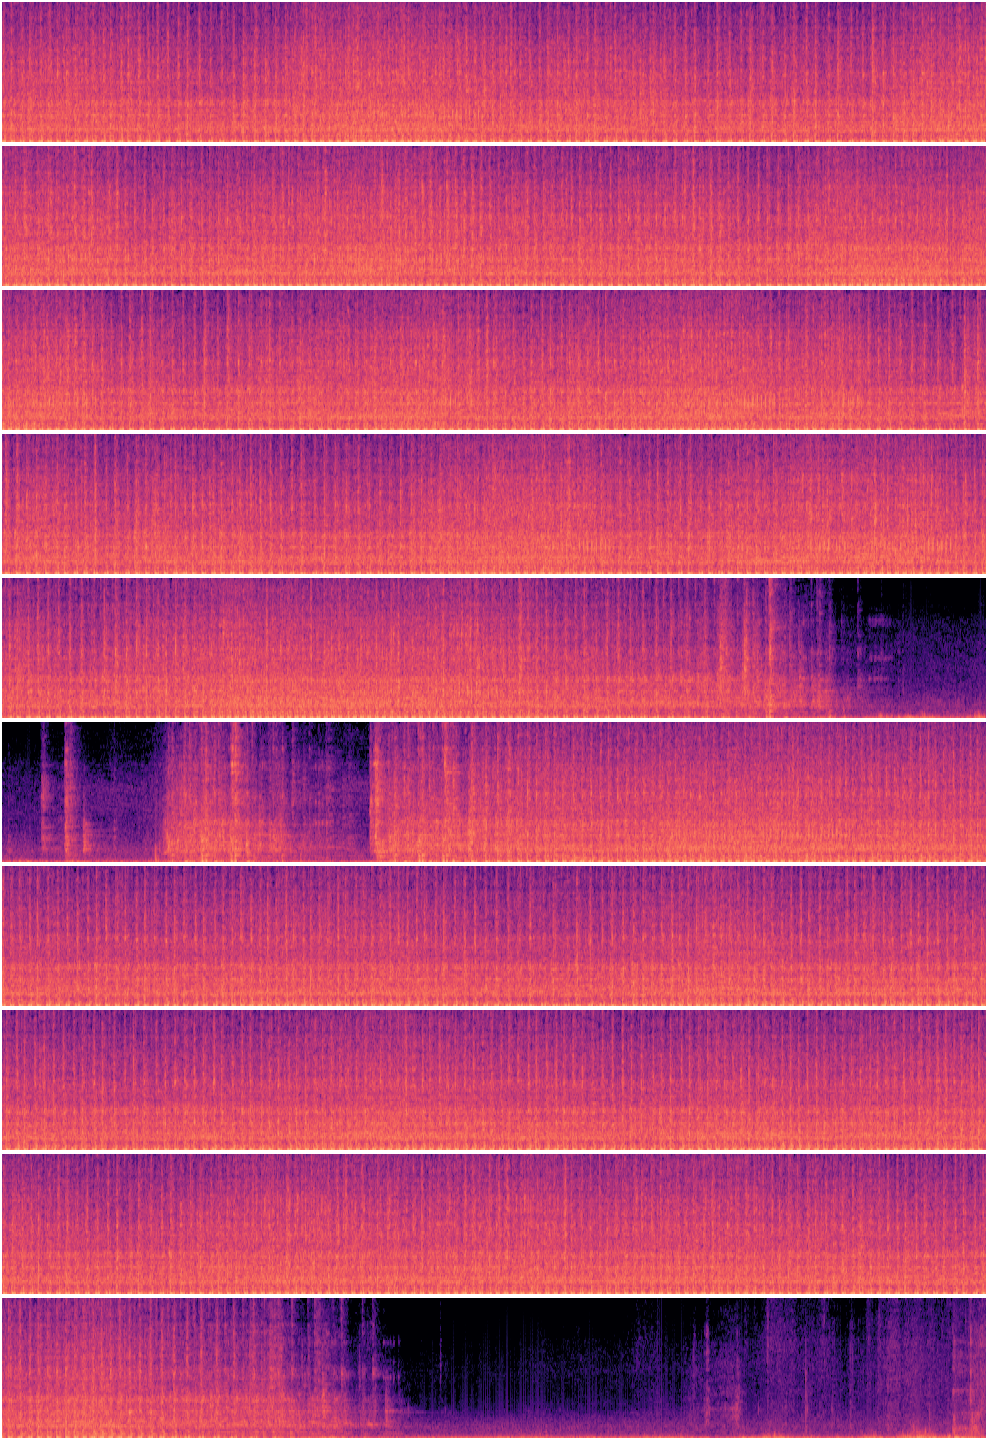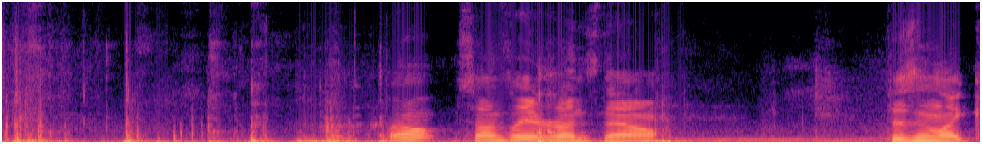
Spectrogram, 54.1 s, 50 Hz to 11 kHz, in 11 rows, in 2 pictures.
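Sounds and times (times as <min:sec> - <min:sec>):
small gasoline engine running: 0:00.0 - 0:24.0, 0:24.9 - 0:46.4.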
